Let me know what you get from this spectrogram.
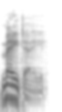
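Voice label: "may day", British English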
